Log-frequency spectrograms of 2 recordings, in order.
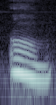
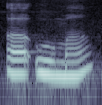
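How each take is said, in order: First: The sounds flow together into one unbroken syllable. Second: Three separate sounds are said with breaks between them. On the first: The speaker calls it right. "We say Om" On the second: The speaker calls it wrong. "nobody says A, U, Ma"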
